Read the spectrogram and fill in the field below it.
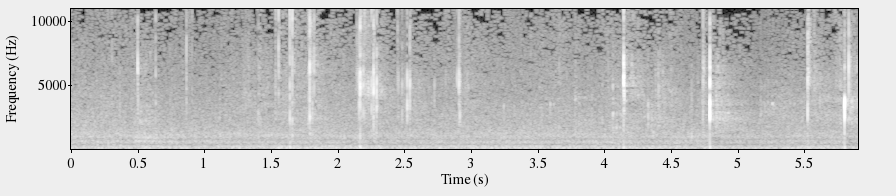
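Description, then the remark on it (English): Quiet chewing of communion bread: scattered soft crunches and small mouth clicks come at irregular intervals over a faint hush, with no talking. “So we too eat the bread and we remember.”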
